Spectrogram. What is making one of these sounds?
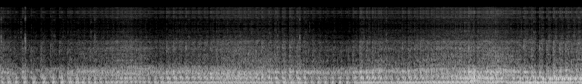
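A motorcycle engine chugs and revs unevenly close by.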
